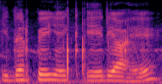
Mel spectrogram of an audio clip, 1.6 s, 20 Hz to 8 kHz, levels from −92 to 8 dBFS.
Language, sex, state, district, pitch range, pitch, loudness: Hindi, male, Karnataka, Bangalore, 155-175 Hz, 165 Hz, -22 LUFS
